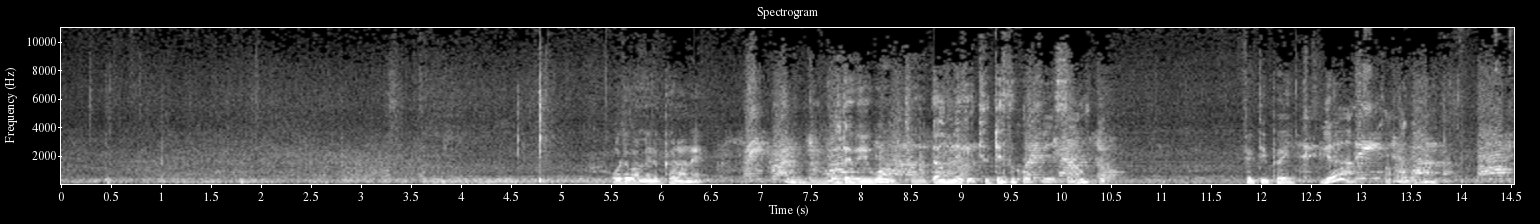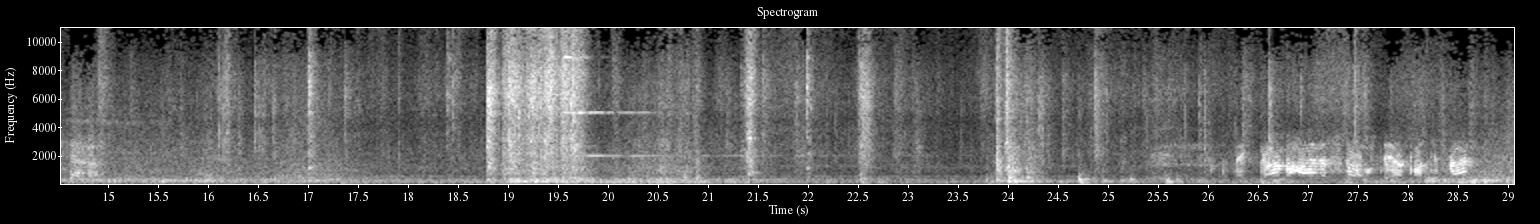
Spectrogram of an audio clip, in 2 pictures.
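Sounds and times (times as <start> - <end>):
cash register clicks: 18.8 - 22.8
noisy bursts: 25.4 - 29.0.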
